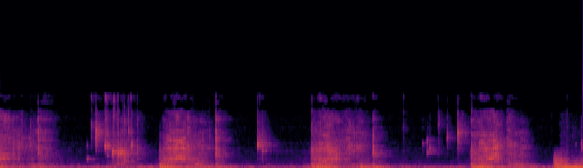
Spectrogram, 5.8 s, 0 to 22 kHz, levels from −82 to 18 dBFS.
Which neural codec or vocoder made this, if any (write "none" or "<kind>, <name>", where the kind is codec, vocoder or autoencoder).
none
